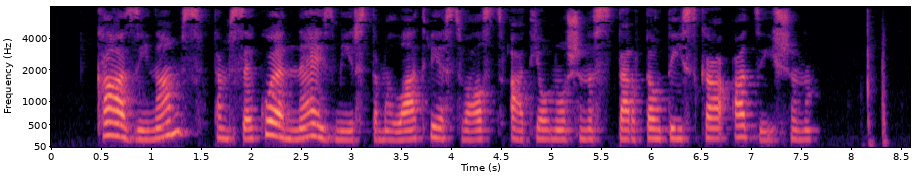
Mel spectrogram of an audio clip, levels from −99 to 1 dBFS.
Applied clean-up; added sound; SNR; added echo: none; none; none; none.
